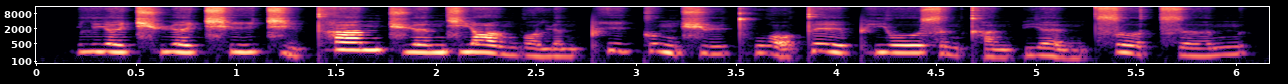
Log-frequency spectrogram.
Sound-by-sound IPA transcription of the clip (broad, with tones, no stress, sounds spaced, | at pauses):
l j ɛ˧˥ t͡ɕʰ ɥ ɛ˧˥ t͡ɕʰ i˧˥ t͡ɕ ḭ˨˩ t̪ʰ a˥ n t͡ɕ ɥ ɛ˥ n ɕ j ɑ˥˩ ʊ̯ m w ɔ˩ l ɥ ɛ˩ n pʰ i˥˧ k ʊ˥˩ ŋ ɕ y˧˥ t̪ʰ w ɔ̰˨˩ t̪ e˥˩ ɪ̯ pʰ j o˥ ʊ̯ s ə˨ n kʰ a˩ n p j ɛ̰˨˩ n t͡s ɤ˥˩ t͡s ə˧˥ n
